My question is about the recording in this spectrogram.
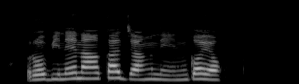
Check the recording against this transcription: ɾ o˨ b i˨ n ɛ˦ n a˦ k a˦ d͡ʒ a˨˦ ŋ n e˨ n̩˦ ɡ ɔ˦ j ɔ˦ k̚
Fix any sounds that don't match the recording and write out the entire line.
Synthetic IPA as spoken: ɾ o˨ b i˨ n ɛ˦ n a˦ k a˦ d͡ʒ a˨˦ ŋ n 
